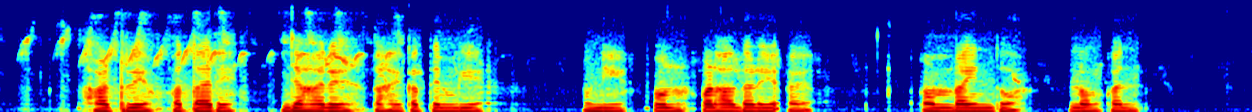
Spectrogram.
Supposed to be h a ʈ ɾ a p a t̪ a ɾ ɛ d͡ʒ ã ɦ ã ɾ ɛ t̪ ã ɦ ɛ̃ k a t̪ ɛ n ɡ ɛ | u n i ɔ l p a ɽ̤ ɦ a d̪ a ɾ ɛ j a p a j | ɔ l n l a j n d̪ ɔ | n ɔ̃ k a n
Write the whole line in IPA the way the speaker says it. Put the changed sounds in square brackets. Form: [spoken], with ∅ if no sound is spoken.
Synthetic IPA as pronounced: h a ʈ ɾ [ɛ] p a t̪ a ɾ ɛ d͡ʒ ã ɦ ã ɾ ɛ t̪ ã ɦ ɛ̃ k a t̪ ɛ n ɡ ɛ | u n i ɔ l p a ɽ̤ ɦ a d̪ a [ɽ] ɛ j a [ʔ] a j | ɔ [∅] n l a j n d̪ ɔ | n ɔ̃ k a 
